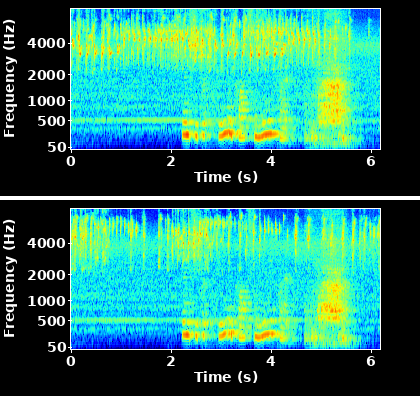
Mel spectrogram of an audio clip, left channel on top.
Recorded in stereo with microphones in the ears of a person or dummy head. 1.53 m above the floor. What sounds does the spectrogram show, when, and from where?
2.2 s a woman speaking: 15° right (ahead or behind), 4 m
4.7 s a cat meowing: 15° right (ahead or behind), 1.0 m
